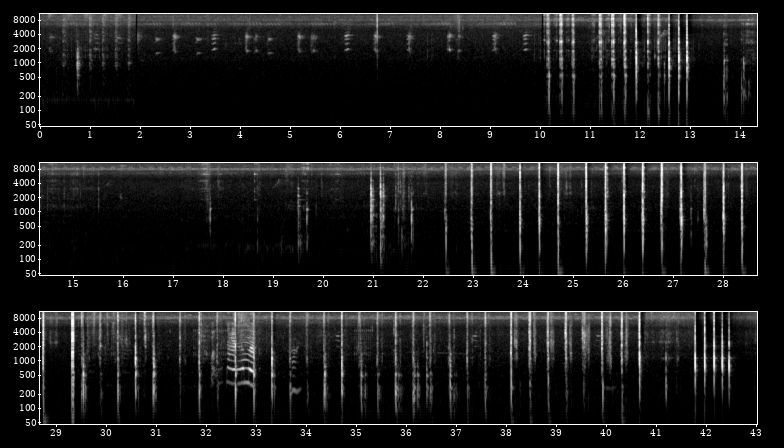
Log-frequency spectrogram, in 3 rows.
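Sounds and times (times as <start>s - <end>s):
blade chopping wood: 10.1s - 13.0s, 21.0s - 42.3s.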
